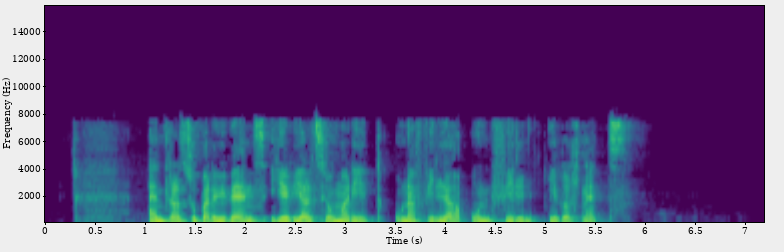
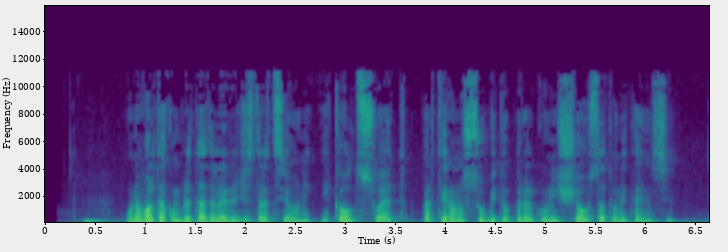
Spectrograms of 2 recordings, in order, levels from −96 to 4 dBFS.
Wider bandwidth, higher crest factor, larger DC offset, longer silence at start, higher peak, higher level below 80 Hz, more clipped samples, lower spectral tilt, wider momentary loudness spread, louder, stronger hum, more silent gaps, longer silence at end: second, 8 kHz vs 11.5 kHz; about the same, 18 dB vs 20 dB; neither; about the same, 0.3 s vs 0.4 s; first, -2 dBFS vs -8 dBFS; about the same, -56 dBFS vs -52 dBFS; neither; about the same, -5.5 dB/octave vs -6.5 dB/octave; about the same, 8 LU vs 10 LU; first, -19 LUFS vs -29 LUFS; neither; neither; first, 1.4 s vs 0 s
